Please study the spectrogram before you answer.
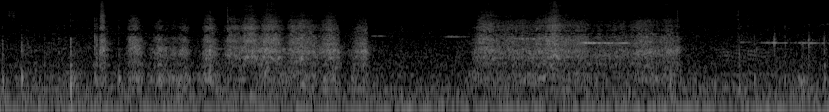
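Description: Long dark-painted nails scratch and rub the glossy card back cover of a solid, medium-sized paperback "Alice" book held in the hands. The result is soft, dry scratching and rubbing in uneven, rhythmic bursts with a bright, papery hiss, plus a few faint thin squeaks against a quiet background.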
